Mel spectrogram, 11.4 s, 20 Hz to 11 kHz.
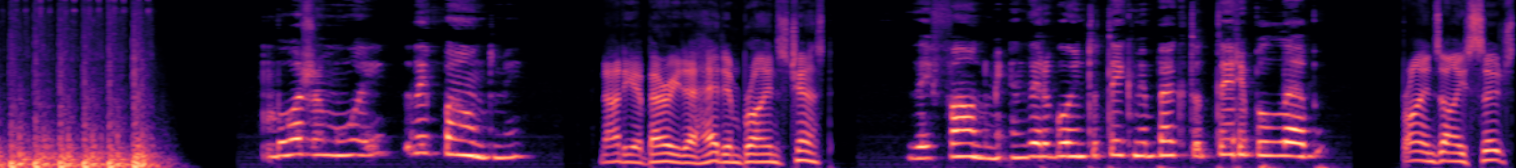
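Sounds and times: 
heavy booming knocks: 0.0s - 1.5s
speech: 2.1s - 10.0s, 10.6s - 11.3s.

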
